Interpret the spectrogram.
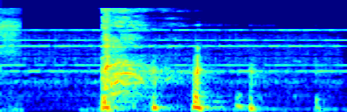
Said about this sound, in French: Et tu appuies, tu entends un bang. Et il y a le téléphone qui se met à sonner.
